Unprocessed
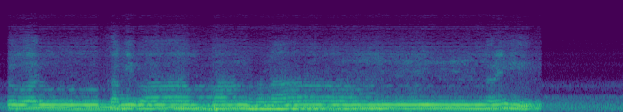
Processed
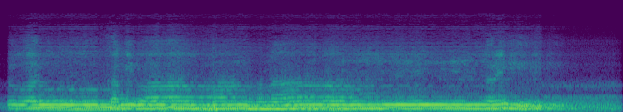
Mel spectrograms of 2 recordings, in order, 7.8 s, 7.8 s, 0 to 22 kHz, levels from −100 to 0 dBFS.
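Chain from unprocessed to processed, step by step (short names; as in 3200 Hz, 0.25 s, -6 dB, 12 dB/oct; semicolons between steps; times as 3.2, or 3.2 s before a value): AGC gain up to 15.5 dB; on a send: tapped delay 0.174/0.453 s -12.5/-19 dB; on the sum: compressor, threshold -16 dBFS, peak gain reduction 9 dB; gain -3.5 dB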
